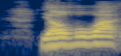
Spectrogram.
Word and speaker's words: 여호와: 나중에 자음들을 이렇게도 읽어보고 저렇게도 읽어보고 하다가 지금 우리말 성경에 쓰여 있는 대로 여호와라고 읽는 것이 맞는 것 같아라고 추정하게 되었어요. 여호와 이것 자체도 정확한 것은 아닙니다. 왜? 아직도 완전한 이름이 아니라 다른 한편에서는 여호와가 아니라 야훼다라고 강력하게 주장하고 이 주장이 많이 받아들여지기 때문에 정확한 이름은 아직도 몰라요.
